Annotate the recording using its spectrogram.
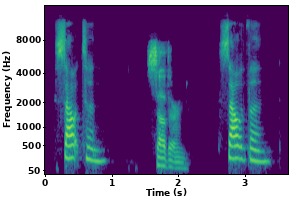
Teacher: we really change that vowel sound. It's almost just a plain U sound when we turn it from south to southern.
